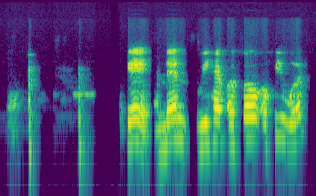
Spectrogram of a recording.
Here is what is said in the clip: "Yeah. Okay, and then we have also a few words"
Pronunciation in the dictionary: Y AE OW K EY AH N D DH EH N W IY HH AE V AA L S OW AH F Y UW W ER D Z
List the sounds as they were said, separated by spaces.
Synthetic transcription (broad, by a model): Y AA OW K EY AH N D EH N W IY HH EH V AA L S OW AH F Y UW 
